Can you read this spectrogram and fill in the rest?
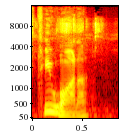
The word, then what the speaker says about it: Tijuana: Which is not Tijuana like most Americans pronounce it. It is Tijuana.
